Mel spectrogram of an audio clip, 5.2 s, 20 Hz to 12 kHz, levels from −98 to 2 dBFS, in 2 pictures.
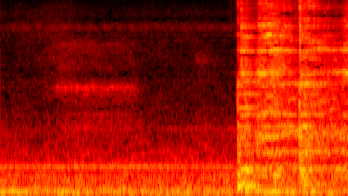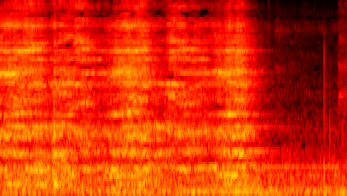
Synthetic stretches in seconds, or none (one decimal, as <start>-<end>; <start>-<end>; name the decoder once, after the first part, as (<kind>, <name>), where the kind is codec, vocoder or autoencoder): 0.0-2.0 (vocoder, Vocos); 2.9-4.3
